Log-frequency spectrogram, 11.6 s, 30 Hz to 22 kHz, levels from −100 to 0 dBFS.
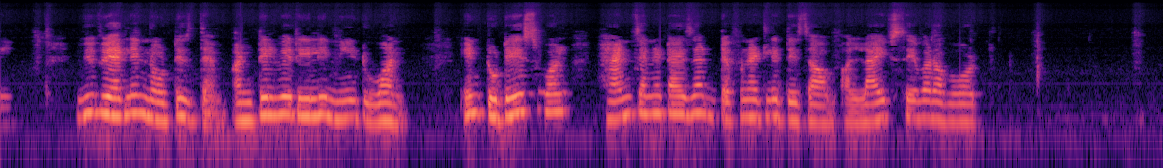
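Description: From 0.60 to 11.39 s, clicks recur every 0.6 s as a handful of samples slip, likely clock drift buffer slips; spectrograms show vertical broadband lines.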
